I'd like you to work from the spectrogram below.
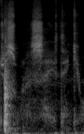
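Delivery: soft whispered speech. Thanking listeners at the end of the episode: whispering. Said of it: "now [name] starts whispering".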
